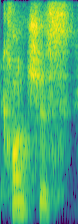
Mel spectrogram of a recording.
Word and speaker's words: conscious: conscious is another word don't forget conscious has the silent see empathize thank you well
